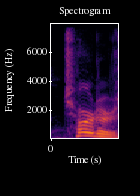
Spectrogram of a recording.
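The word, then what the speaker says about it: Chartres: I assure you that the locals in New Orleans pronounce this as Charter Street.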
